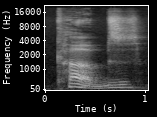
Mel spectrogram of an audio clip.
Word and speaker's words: cubs: Did you notice with the BS there's a Z at the end? Cubs, z, cubs. And with PS there's an S, cups.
